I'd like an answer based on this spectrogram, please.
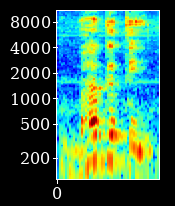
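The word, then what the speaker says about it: ਭਗਤਿ: So in this line the word is Bhagati.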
